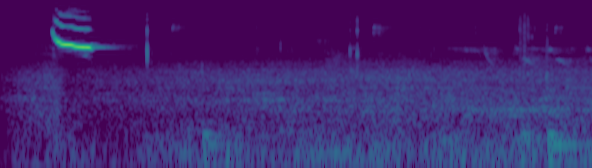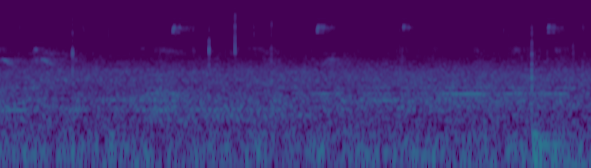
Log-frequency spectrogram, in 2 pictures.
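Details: Red-winged blackbird on a backyard feeder tray gives one loud, piercing high whistle that slides steeply downward near the start, followed by near quiet with a few faint soft chirps and a low background rumble.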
